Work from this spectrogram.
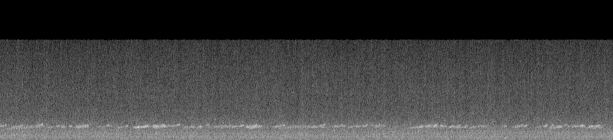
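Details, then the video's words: Riverside frogs in an untouched forest with mossy ground: bright, rattling chirps repeat in clustered runs with brief pauses, set against a continuous hiss of rushing river water. "River and Frogs sleep sounds"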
